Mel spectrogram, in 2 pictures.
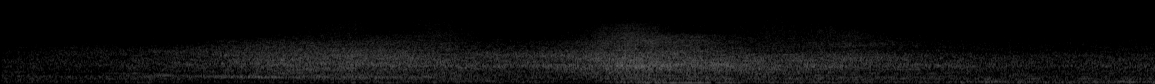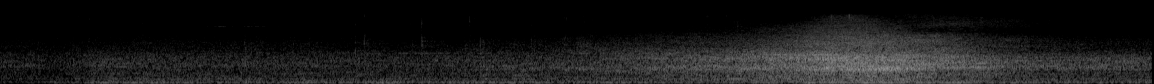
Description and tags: Cars shoosing
Cars in winter street
cold, freeze, ice, snow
